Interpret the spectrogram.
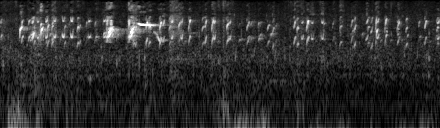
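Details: Songbird training recording of a European goldfinch: quick, bright, liquid twittering notes in rapid runs, loudest in the first second and a half, then steady chattery phrases.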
